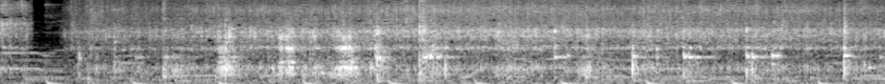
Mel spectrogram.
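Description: Cumin seeds and chopped green chillies sizzling in hot oil in an aluminium pressure cooker, stirred with a slotted metal spatula that scrapes the pan in quick repeated strokes.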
